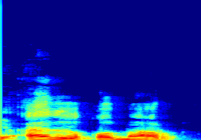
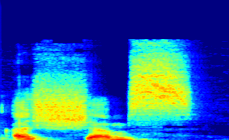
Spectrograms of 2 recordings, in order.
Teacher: syamsiah yang paling mudah adalah setiap yang cara bacanya seperti assyams tidak jelas dimana lamnya tidak dibaca lagi tapi langsung melebur ke huruf berikutnya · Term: lam syamsiah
